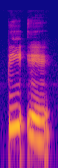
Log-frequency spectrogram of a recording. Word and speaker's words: panegyric: In segment of vocabulary building, our word number 21 is P-A-N-E-G-Y-R-I-C. The pronunciation of this word is panegyric. P-N-J-R-I-C. Panegyric.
